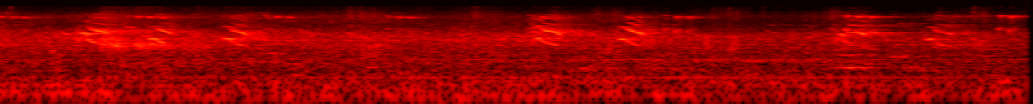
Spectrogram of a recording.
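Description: Birds chirping: a string of short, high notes that each slide downward, repeated at an uneven pace.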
